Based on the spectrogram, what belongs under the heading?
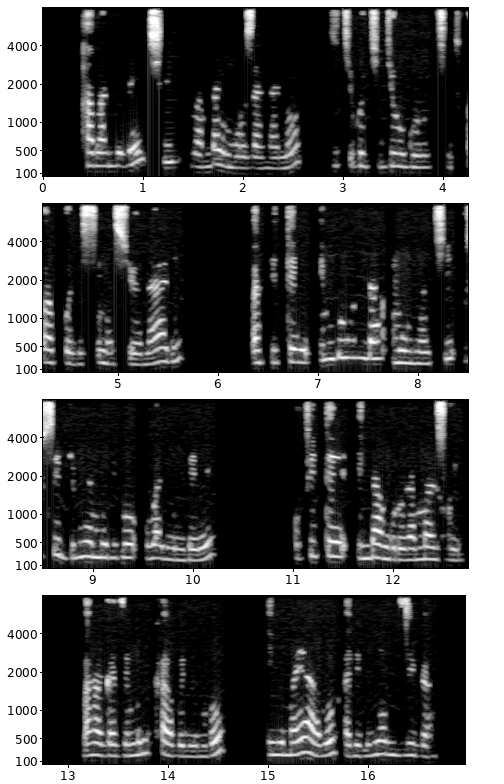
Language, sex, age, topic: Kinyarwanda, female, 25-35, government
